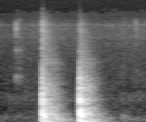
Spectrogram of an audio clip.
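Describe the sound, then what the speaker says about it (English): Two firm knocks, evenly spaced and close, sound on a door or wall in an otherwise quiet room. "I'm going to knock again."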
